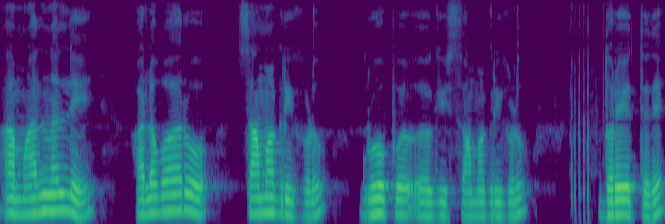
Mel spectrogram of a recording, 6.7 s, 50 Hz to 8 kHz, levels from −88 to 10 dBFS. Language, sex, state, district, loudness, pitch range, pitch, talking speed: Kannada, male, Karnataka, Mysore, -24 LUFS, 135-160 Hz, 145 Hz, 70 wpm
